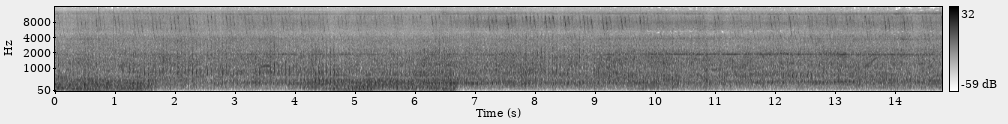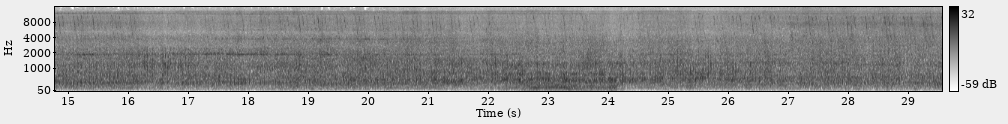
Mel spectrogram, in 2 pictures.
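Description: Mi-17 transport helicopter's rotors and turbine engines running loud and steady as it comes in to land, with a constant fast beat of the rotor blades. Gusts of rotor downwash buffet the microphone a few times.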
